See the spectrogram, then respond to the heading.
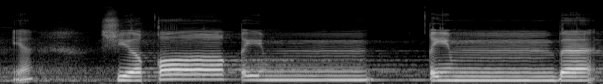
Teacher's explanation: tanwin bertemu dengan huruf ba yaitu ini dinamakan dengan iqlab ya cara bacanya tanwinnya dibalikkan ke dalam bunyi mim jadi yang dibaca di sini bukan lagi tanwinnya tetapi bunyi Mim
